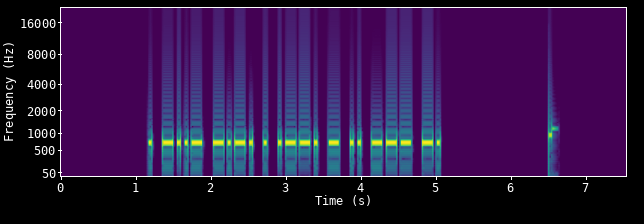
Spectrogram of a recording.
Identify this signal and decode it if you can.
Morse code, heard as a keyed tone, about 25 wpm, 700 Hz. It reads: EXCEPTION
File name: practice / 25wpm / 9 Letter Words - First 3 Letters Given - 25wpm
